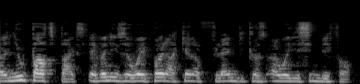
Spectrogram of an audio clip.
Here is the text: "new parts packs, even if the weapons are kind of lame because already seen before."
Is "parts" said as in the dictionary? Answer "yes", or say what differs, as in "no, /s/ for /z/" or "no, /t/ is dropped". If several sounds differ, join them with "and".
no, /s/ is dropped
